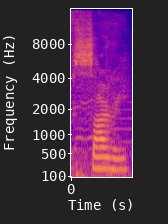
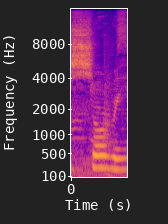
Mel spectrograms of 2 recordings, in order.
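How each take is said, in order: First: The first vowel is an 'ah' sound. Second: The first vowel is an 'oh' sound. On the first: This is the American pronunciation. "instead of sorry" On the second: This is the Canadian pronunciation. "So they pronounce sorry"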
